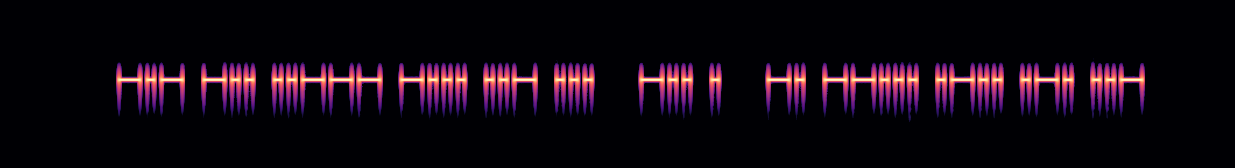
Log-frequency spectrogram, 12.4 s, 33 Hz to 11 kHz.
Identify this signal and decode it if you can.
Morse code, heard as a keyed tone, about 17 wpm, 700 Hz. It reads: KD2BUS DE N7LRU
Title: USA Callsign DE Callsign 17wpm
